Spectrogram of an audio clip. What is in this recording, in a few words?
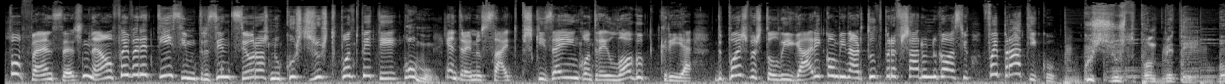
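Portuguese, female, commercial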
